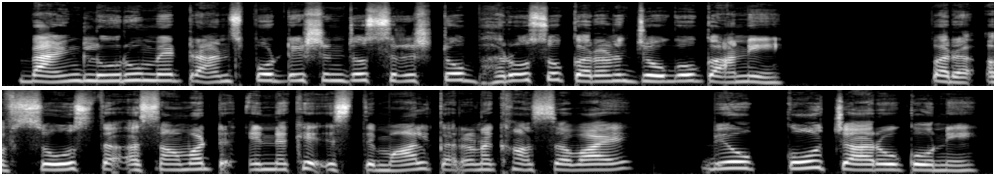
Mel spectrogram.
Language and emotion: Sindhi, sad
